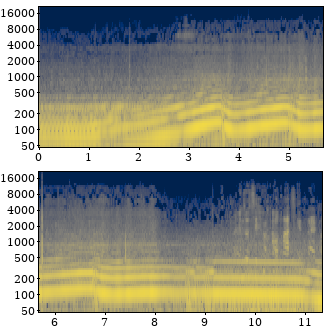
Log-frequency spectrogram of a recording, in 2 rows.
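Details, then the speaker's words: Skoda Octavia TSI with ECU/TCU tune, at full throttle in third or fourth gear: loud raspy, hissing engine note from an exhaust leak at the loose clamp joining the downpipe and mid-pipe. "so 100 it's the clamp right beneath us right now it's not one of the clamps over here on top so uh the basically the clamp that's joining the down pipe and the mid-pipe that's what's"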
